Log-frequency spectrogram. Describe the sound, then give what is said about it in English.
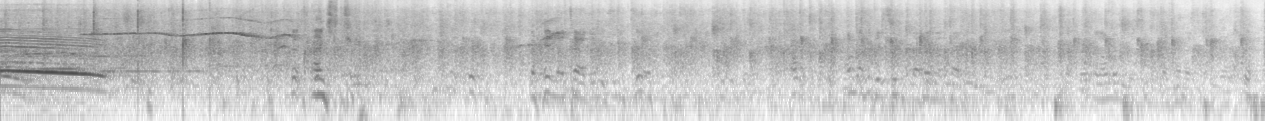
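A crowd bursts into steady, dense applause for performers Lemo and Mickey D while the stage is reset, holding at a fairly even level for several seconds, with a few voices and cheers mixed in and a brief spoken word at the start. “All right, round of applause for Lemo, Mickey D.”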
